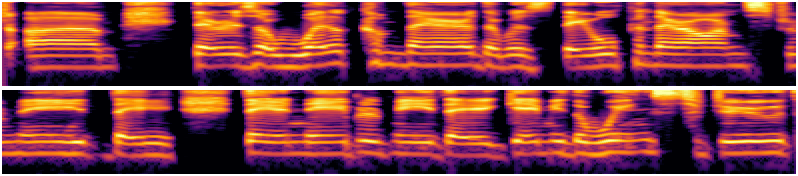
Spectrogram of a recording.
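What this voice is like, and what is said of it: Irish accent. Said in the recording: “my Irish accent, you know, why would I lose it? ... hear it. I still have it.”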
